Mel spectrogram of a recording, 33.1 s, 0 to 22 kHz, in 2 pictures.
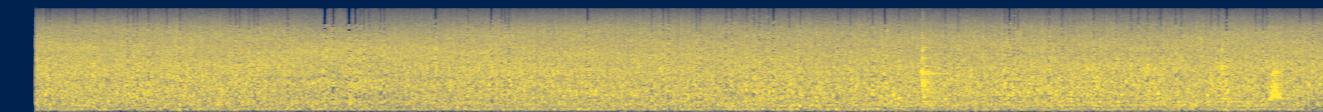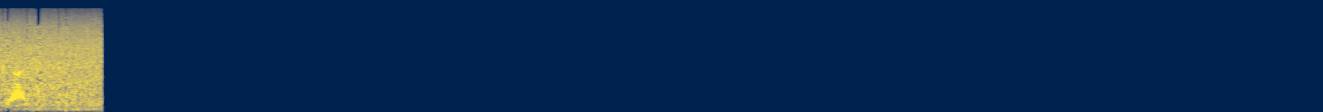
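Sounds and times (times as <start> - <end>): water splashing down rock: 10.5 - 17.8.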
